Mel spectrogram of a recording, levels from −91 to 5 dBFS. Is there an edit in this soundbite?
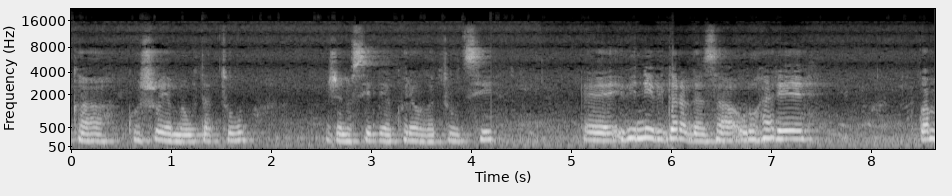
yes; 1 cut; at 4.4 s

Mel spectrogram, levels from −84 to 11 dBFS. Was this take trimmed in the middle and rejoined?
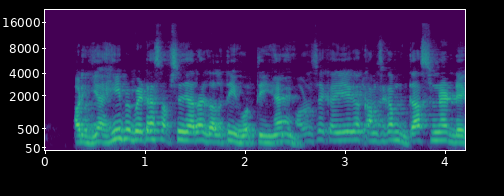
yes; 1 cut; at 2.8 s

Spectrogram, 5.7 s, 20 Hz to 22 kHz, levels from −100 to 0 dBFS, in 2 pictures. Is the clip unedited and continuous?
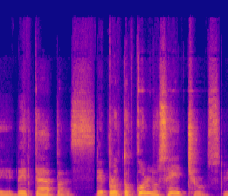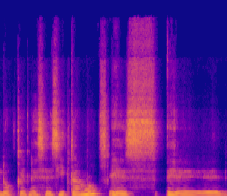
no; 3 cuts; at 1.0 s, 2.7 s, 4.1 s

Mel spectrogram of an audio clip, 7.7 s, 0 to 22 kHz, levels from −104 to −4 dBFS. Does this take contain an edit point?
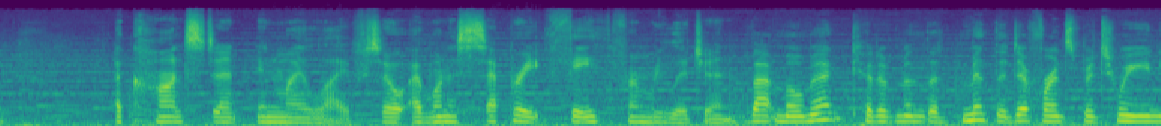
yes; 1 cut; at 5.0 s

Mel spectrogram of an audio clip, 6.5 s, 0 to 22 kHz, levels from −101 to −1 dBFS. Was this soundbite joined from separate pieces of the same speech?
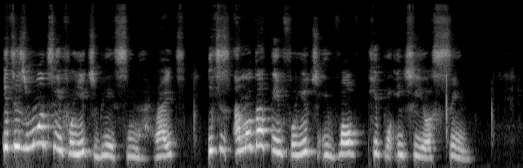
no; 0 cuts

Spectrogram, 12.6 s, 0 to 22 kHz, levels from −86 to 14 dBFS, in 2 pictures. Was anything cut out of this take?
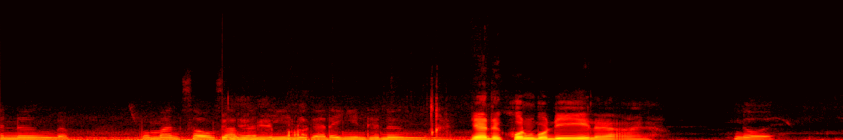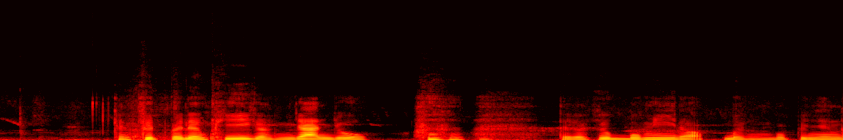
yes; 1 cut; at 3.3 s

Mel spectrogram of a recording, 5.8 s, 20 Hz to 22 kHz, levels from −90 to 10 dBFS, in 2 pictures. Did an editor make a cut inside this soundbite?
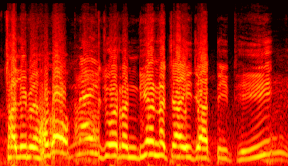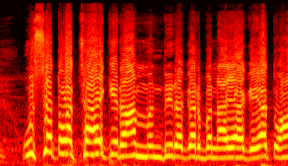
yes; 1 cut; at 1.0 s

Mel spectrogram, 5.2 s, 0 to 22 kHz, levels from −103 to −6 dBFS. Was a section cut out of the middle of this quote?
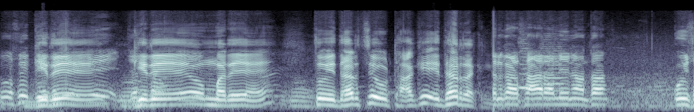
yes; 1 cut; at 3.7 s

